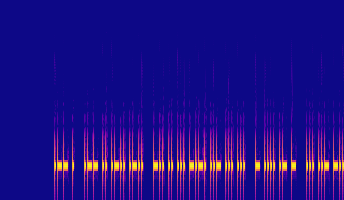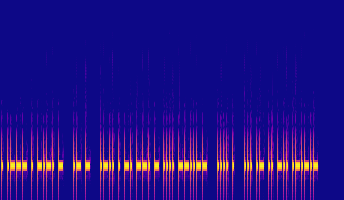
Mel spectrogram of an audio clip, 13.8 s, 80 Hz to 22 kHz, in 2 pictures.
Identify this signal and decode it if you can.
Morse code, heard as a keyed tone, about 40 wpm, 700 Hz. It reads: WE WILL DISCUSS THAT SUBJECT AT LENGTH, HE SAID.
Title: Sentences from Top 1000 Words 40wpm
